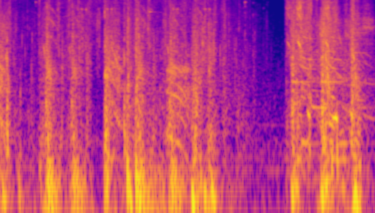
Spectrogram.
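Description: Heavy gunfire in the video game Contract Wars hammers out as rapid, loud, close shots in dense bursts, pausing briefly before another volley resumes.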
